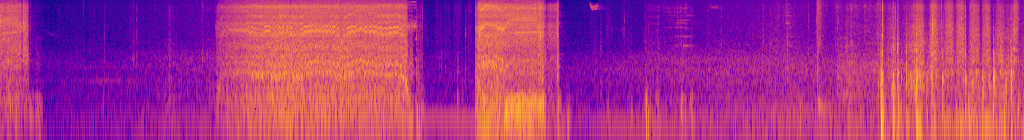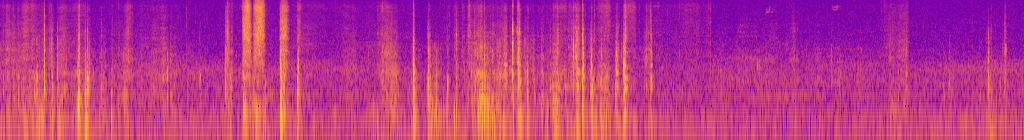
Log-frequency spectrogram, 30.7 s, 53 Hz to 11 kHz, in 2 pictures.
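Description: Cordless drill driving a 4-inch hole saw through wall siding, in a steady cut of about three seconds and then a shorter second burst. After that come scattered knocks and taps as a plastic wall vent hood is pushed into the hole.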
